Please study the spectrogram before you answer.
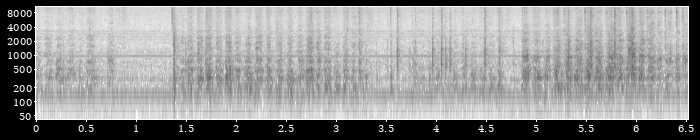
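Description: A black pen held in the fingers scratches and hatches lines across a thin white paper sheet lying flat on a dark surface, while the other hand holds the sheet still. Quick, irregular, dry scratching strokes come in bursts that grow busier and louder toward the end. A faint steady low hum sits underneath.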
